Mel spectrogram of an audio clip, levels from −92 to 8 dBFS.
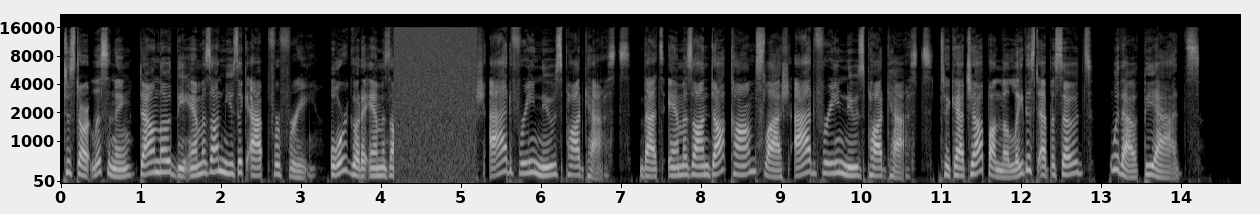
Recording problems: audio cutting out; filled with static; at 4 s for 1 s

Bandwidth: 16 kHz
